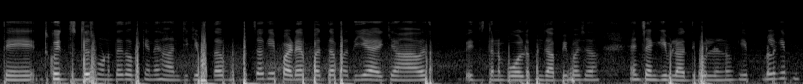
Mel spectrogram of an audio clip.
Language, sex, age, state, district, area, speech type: Punjabi, female, 18-30, Punjab, Shaheed Bhagat Singh Nagar, rural, spontaneous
